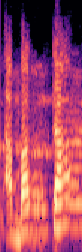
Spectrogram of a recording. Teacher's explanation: دال ساکن تا مشدد میں جا رہی ہے اور دونوں ہم مخرج ہیں اور کلمے ایک ہی ہے۔ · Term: ادغام متجانسین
